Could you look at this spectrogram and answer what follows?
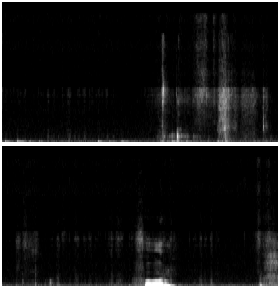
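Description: A number being written out by hand in standard form during a maths lesson, with soft, scattered scratches of the pen and one louder burst of scribbling near the end, under faint voice sounds.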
